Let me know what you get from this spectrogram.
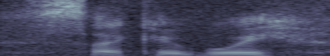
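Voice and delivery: soft, low aside to the dog; quiet teasing to the dog; fond mutter to dog. Real, not acted. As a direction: murmur affectionately at the dog. Fond remark to own dog.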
